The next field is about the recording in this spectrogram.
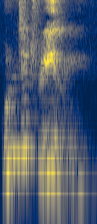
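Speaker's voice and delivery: put-on girlish voice leaping high in surprise; great surprise. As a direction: gasp it out, truly amazed. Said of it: "in a tone of great surprise".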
